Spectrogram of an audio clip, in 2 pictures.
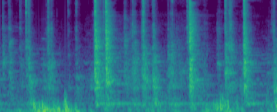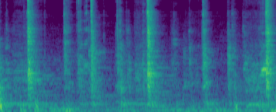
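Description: A tow dolly's ratchet strap being cranked tight over a car's front tire: the handle worked back and forth, the pawl giving sharp, irregular clicks, a few a second.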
